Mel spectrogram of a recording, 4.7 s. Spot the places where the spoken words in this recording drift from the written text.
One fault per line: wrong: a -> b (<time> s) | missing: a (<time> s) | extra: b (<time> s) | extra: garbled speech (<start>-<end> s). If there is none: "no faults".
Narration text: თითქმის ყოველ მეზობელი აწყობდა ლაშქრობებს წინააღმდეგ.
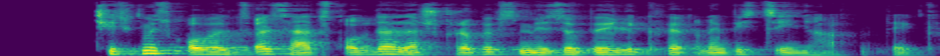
wrong: მეზობელი -> წელს (1.2 s)
extra: მეზობელი ქვეყნების (2.7 s)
